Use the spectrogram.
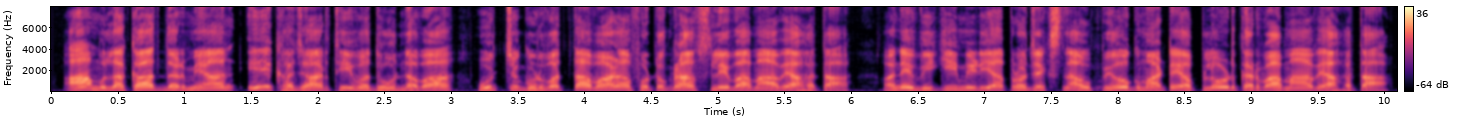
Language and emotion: Gujarati, neutral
